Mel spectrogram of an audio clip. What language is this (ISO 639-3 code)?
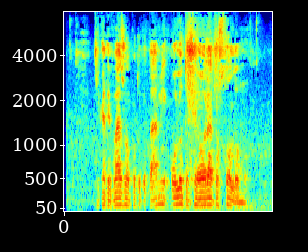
ell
